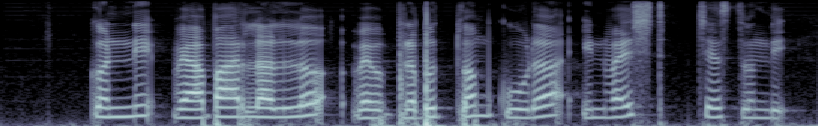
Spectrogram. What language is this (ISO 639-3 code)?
tel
